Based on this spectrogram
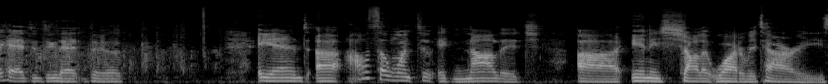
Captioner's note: applause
